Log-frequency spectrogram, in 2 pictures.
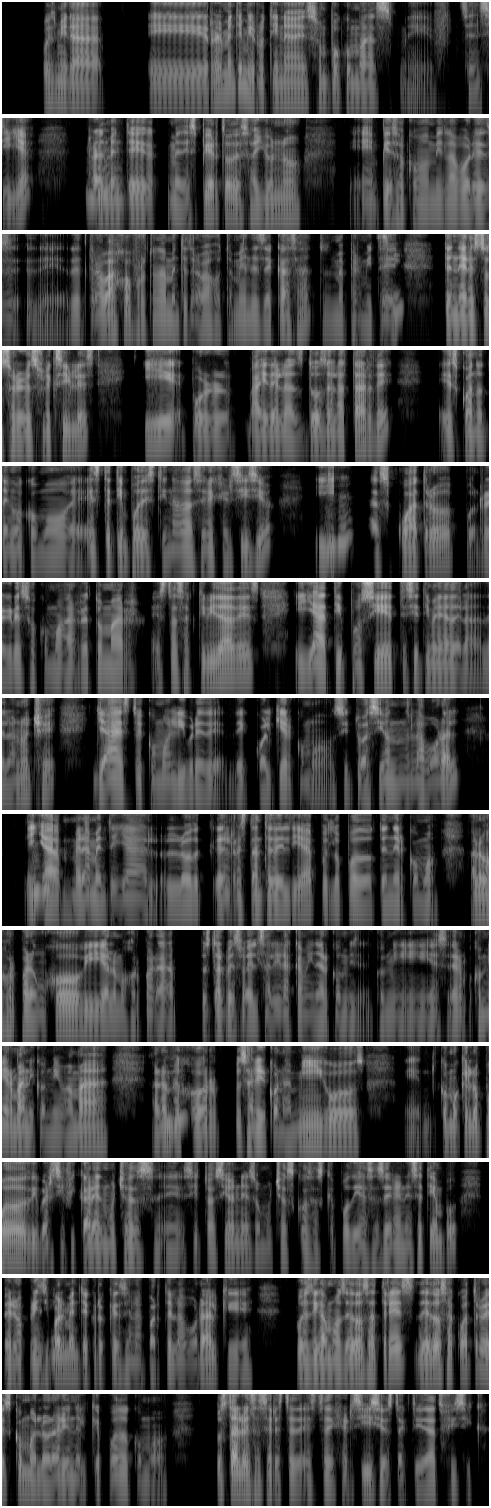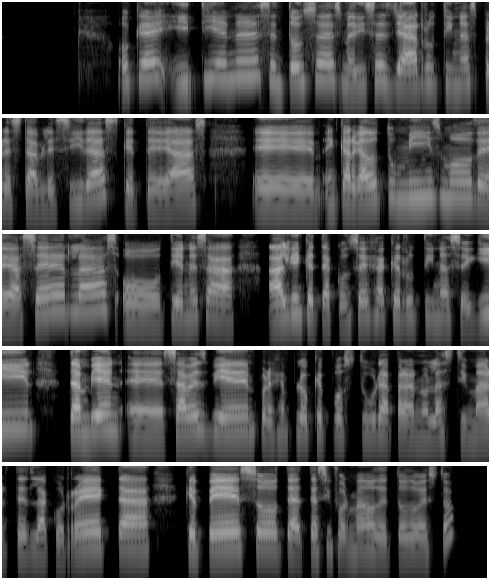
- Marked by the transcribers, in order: none
- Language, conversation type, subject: Spanish, advice, ¿Cómo puedo crear rutinas y hábitos efectivos para ser más disciplinado?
